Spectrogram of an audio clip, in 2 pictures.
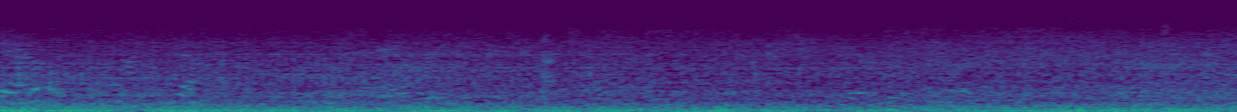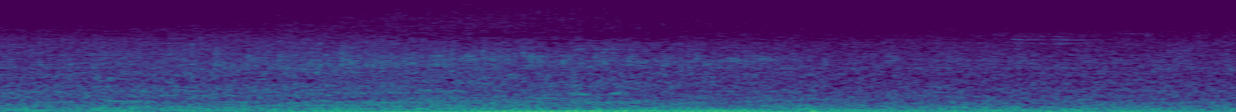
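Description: Outdoor ambience of a group walking: indistinct voices over a steady low rumble.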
